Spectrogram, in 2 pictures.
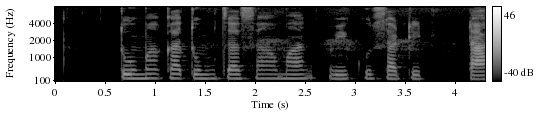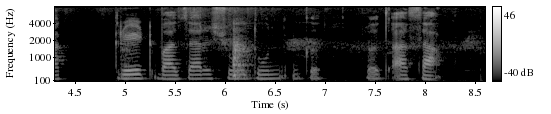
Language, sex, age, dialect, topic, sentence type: Marathi, male, 18-24, Southern Konkan, banking, statement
